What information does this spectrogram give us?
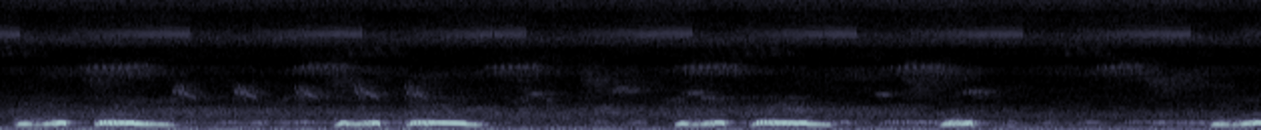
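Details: Decoy spotted dove cooing to draw in wild doves: repeated low two-note phrases, short then long and falling, with faint high twittering from other birds behind.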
